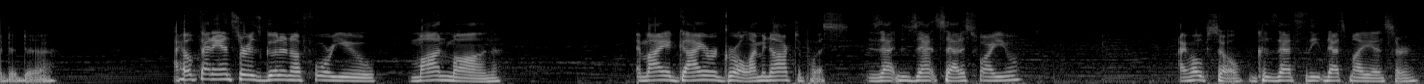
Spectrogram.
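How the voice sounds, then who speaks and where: A woman's voice: on the low side, a little mellow. A woman streaming a game, talking casually through a voice changer in a chatty, rambling way that often corrects itself. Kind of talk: casual live-stream chat.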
